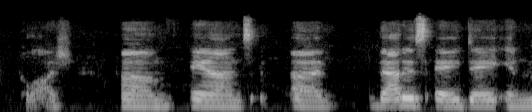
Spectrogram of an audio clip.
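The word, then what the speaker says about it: Kolaj: That's something that was started by Collage Magazine, which is spelled K-O-L-A-J, Collage.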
